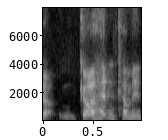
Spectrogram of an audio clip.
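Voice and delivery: light, high, quick feminine voice. Game master voicing someone calling to the players through a door, in a feminine voice. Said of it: "a feminine voice call from the other side".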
